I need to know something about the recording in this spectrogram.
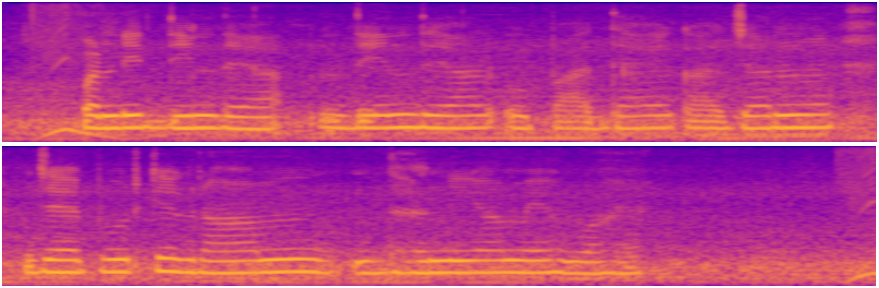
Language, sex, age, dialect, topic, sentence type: Hindi, female, 18-24, Kanauji Braj Bhasha, banking, statement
